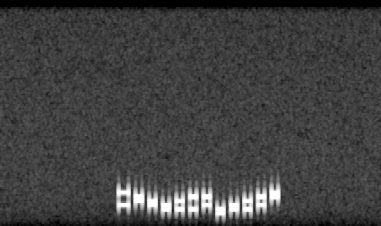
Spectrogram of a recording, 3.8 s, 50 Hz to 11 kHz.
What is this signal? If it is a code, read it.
Multi-frequency trunk signalling (R1, as on North American trunks), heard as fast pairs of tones, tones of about 70 ms. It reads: KP 0635891359 ST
